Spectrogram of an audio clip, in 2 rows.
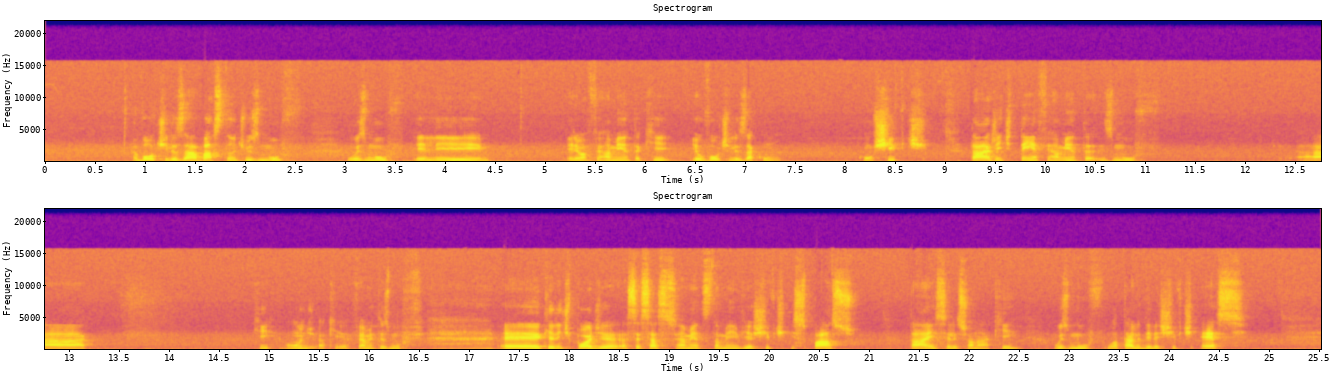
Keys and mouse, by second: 20.1 shift+space, 20.6 shift+space, 24.4 shift+space.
